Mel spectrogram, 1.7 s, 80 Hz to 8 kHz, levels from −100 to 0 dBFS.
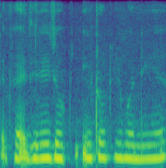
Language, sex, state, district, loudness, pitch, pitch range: Hindi, female, Bihar, Vaishali, -16 LUFS, 205 Hz, 195-210 Hz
